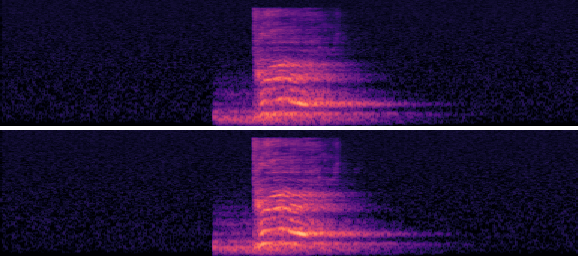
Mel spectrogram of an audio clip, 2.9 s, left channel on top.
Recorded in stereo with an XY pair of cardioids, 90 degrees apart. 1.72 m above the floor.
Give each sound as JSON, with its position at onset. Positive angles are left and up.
{"t": 1.1, "sound": "a shout", "azimuth_deg": -60, "distance_m": 4.5}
